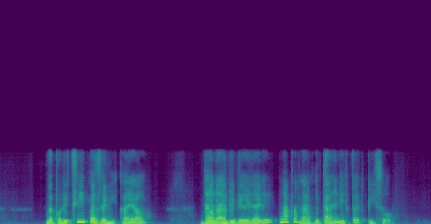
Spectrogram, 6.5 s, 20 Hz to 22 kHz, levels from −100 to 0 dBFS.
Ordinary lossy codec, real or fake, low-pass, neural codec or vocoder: none; fake; 7.2 kHz; codec, 16 kHz, 1 kbps, FreqCodec, smaller model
